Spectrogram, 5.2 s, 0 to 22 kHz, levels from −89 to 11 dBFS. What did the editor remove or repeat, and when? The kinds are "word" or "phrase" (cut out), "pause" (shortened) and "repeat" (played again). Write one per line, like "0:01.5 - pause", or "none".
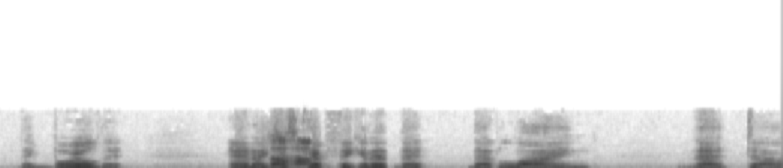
0:02.6 - word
